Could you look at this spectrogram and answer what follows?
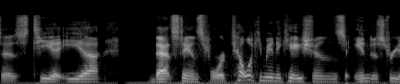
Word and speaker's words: TIA/EIA: standard by the way tia/eia which people commonly pronounce as tiia that stands for telecommunications industry Association SL electronic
